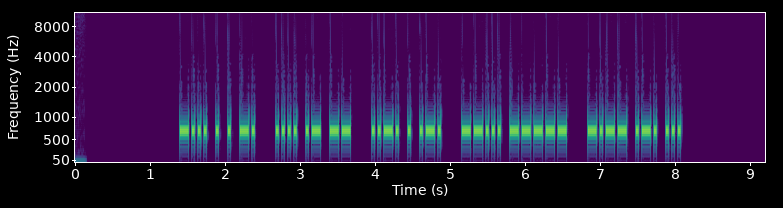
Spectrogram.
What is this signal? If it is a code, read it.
Morse code, heard as a keyed tone, about 32 wpm, 700 Hz. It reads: BEEN HAM FER 70 YRS
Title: Practice QSO - Exchange 3 - More Info - 30wpm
